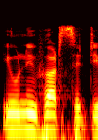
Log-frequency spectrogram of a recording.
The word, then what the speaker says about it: university: The pronunciation is like consonant, university, y like, that's why it will be A.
